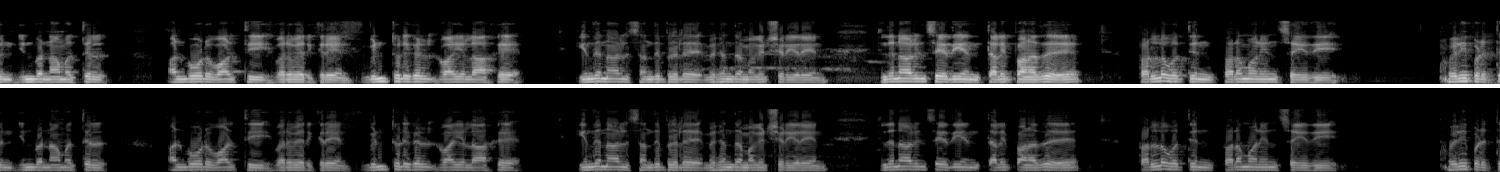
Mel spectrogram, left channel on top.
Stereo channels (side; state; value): right; quieter; 11.2 dB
